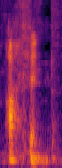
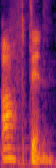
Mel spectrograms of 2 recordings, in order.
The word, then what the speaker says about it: often: Now, with pronunciation, some people like to pronounce often, right? They kind of leave out the strong T sound. Well, other people say often.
